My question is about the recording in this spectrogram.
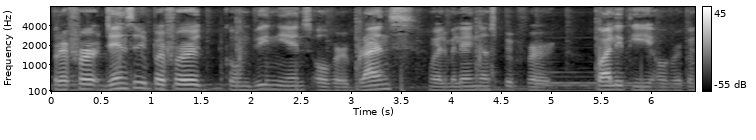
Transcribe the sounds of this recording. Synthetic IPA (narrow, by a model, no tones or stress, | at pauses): pɹɛfɛd͡ʒɛ̃nslipɹɛfɛɹd̪̚kɔnvinjɐ̃nsovɛɹbɹãnd̪swajlmɪlɛnjalspɹɛfɛɹ | kwalɪt̪iovɛɹkɔ̃n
